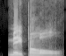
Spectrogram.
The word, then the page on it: maypole: American English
